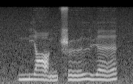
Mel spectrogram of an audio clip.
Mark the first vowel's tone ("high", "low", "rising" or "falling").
low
